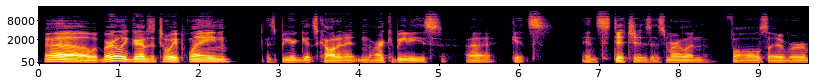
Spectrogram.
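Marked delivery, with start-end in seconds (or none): none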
